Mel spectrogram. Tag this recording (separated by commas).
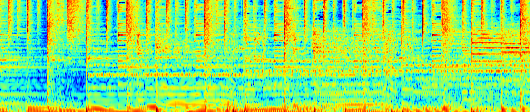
Music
